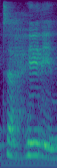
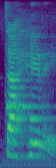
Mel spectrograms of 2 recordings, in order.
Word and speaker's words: Tahiti: Take a look at the way we write this, but we say Tahiti, not Tahiti, which is in Portuguese, right? But in English is Tahiti. Well, I'm mentioning this because Tahiti belongs to France, which is in Europe.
